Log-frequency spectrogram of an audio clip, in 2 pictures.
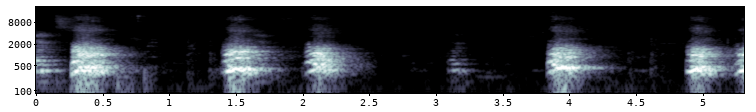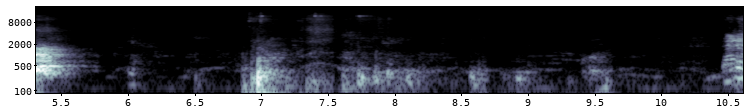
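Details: Irish Wolfhound barking: deep, full barks in single beats and quick pairs over the first five seconds, then quieter muffled sounds while a person talks and calls the dog.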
